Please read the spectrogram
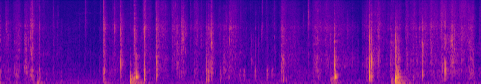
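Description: Packaging being torn open and unwrapped by hand: irregular crinkling and tearing with scattered sharper clicks, starting about two seconds in.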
